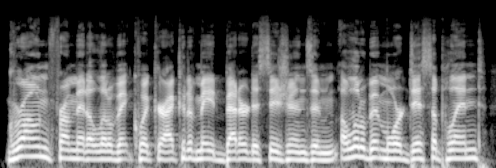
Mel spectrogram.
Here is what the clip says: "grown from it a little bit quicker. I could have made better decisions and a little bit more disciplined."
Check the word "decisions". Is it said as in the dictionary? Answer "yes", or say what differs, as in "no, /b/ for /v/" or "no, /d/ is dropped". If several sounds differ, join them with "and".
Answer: yes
